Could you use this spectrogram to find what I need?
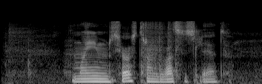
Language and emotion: Russian, neutral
